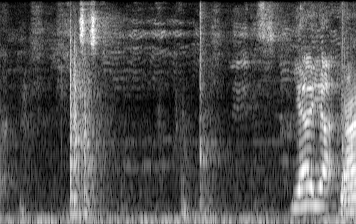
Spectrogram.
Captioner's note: ringtone goes off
